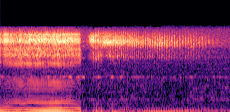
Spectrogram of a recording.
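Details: Morbidly obese black dog snoring while asleep: a single deep, rumbling, vibrating snore lasting about a second, fading into quiet breathing.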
